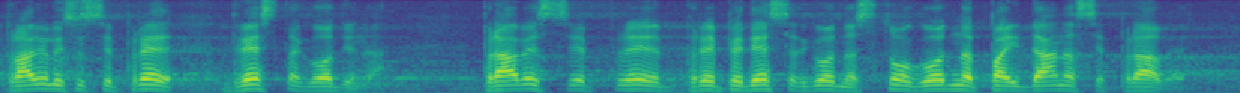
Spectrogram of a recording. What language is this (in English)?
Serbian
